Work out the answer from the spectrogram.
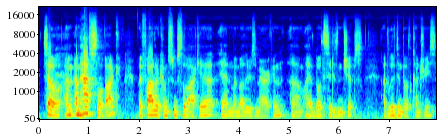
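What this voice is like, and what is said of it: American accent. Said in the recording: “you can sense from my accent, it's an American accent.”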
